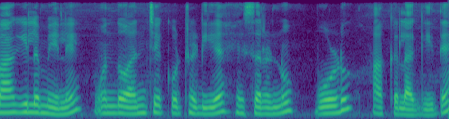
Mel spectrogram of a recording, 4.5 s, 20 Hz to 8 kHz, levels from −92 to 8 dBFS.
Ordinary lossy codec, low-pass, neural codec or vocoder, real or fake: none; 7.2 kHz; none; real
